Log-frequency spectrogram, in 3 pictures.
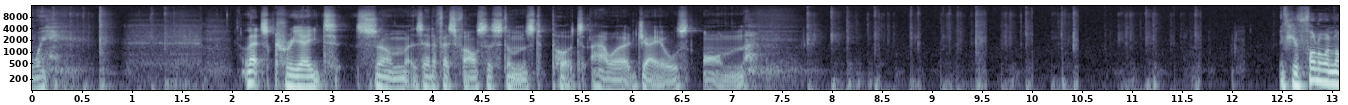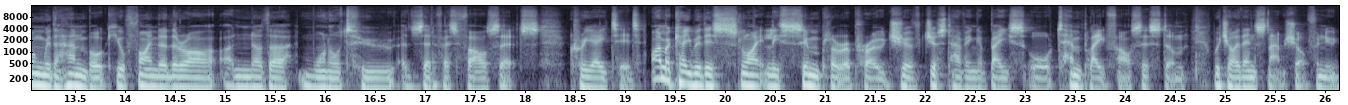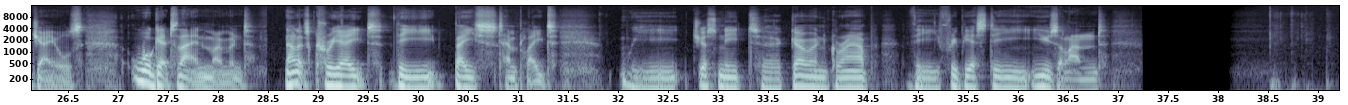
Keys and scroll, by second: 0.0-3.4 typing, 7.6-12.1 typing, 31.7-39.2 typing.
